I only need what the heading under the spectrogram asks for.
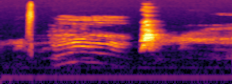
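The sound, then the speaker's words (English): A dog growls at something in a drawn-out, rumbling tone lasting over a second, framed by two short, sharp bark-like bursts before and after, with no one speaking. “growling at something.”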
